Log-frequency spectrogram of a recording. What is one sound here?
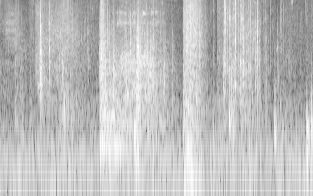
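A wooden barricade splinters under heavy blows.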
